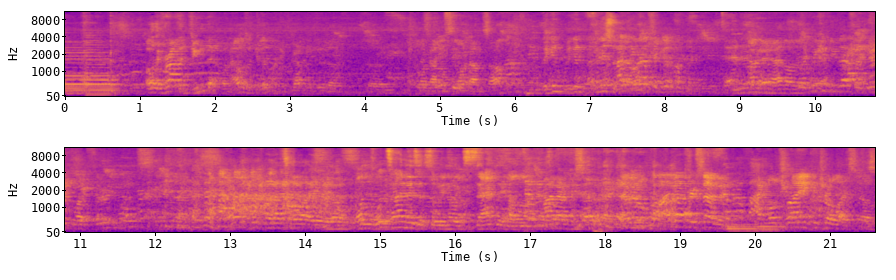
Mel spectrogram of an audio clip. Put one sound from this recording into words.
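Electric guitars play a loud rock tune.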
